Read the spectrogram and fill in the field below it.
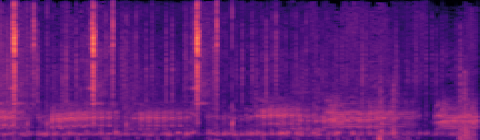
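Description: Several sheep bleat in Minecraft, wavering cries repeating over a steady farm-animal background with no one speaking.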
